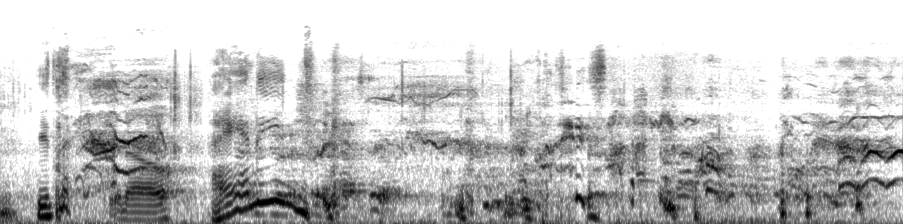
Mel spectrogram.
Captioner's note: laughing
